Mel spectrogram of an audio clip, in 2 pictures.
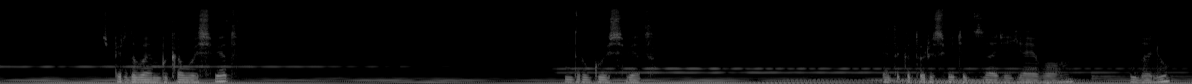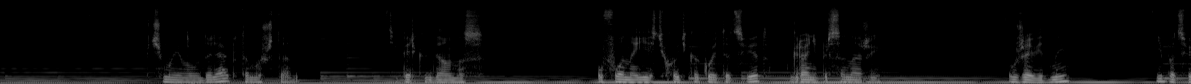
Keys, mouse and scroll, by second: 2.2 click, 3.4 click, 3.9 click, 5.5 click, 6.0 middle click, 6.2 scroll down 2, 7.1 click, 7.4 click, 8.1 scroll down 2, 8.3 middle click, 10.5 Delete, 11.7-12.4 middle drag, 12.8-13.1 scroll up 1, 14.4 KP_0, 15.3-15.8 scroll up 1, 19.3 scroll up 2, 20.5-21.4 scroll up 6, 22.5-23.8 scroll down 8.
